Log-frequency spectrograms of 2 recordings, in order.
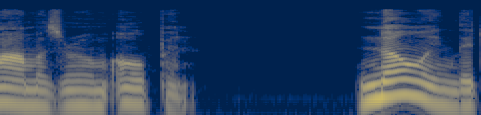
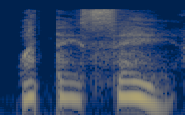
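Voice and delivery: whisper; 5 semitones higher, 5 dB quieter than usual. A narrator's reading. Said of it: "I whispered".

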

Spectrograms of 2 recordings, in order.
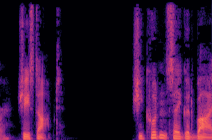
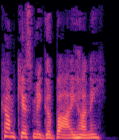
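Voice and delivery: high, coaxing mother; pleading; 9 semitones higher, 3 dB louder than usual. A narrator's reading. Mother begging her son for a goodbye, pleading. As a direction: coax tenderly in a raised voice. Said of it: "Missus Riley pleaded".

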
